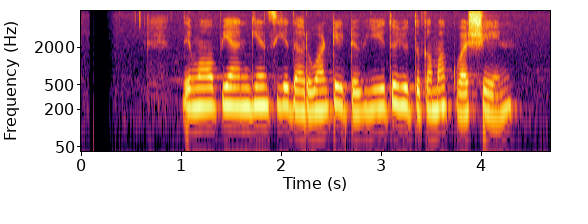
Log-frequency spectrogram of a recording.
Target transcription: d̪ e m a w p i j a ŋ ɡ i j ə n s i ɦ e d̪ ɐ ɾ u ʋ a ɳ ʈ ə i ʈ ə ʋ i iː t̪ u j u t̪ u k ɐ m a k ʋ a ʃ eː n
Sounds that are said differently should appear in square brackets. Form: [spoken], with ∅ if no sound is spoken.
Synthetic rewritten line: d̪ e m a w p i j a ŋ ɡ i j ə n s i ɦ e d̪ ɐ ɾ u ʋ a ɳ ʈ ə i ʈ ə ʋ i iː t̪ u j u t̪ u k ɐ m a k ʋ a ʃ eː n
